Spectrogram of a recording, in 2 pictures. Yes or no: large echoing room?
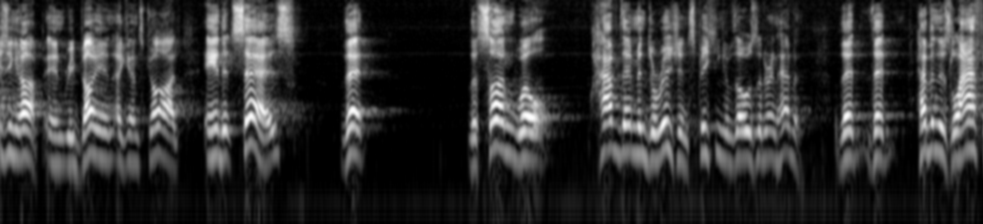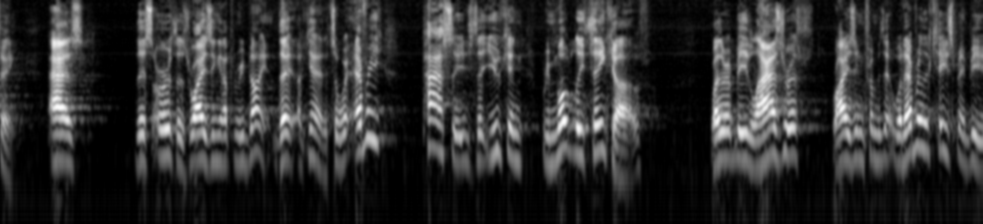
yes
